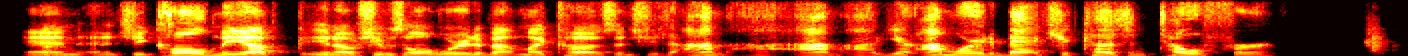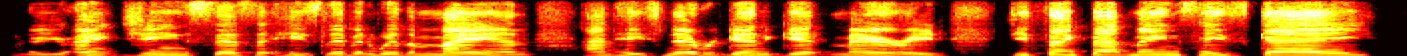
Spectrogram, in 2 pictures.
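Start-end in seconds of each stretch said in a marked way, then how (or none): 3.4-13.9 put-on Southern-accented voice. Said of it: "cute little Southern Baptist voice".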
